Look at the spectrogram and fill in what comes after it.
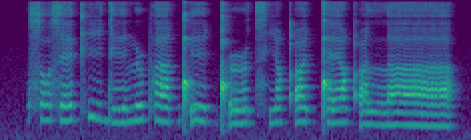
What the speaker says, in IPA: s ɔ s ɛ kʰ iː d ɪː n ə˞ pʰ aː ǃʼ ɪː ǃʼ ə˞ t͡sʰ i qʼ ɪː ǃ ɛː qʼ ɪ lː aː

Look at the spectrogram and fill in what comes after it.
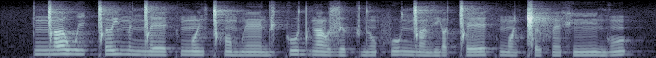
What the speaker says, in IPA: ŋ͡ǀ ɐ w i ǀ ɘ j n ɨ ŋ͡ǀ eː k ŋʷ ĩ ǀʰ õ b ẽː d i k u d ɡ ã ʊ̯ z ɨ k d ũ f u ŋ͡ǀ ɐ̃ z j ɐ ǀ eː k ŋʷ ã ǁ ɨ f ẽ x ĩː ɡ ũ

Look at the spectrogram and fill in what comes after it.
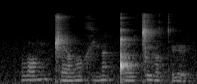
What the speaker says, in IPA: lˠ o m ʏ ǁ e lˠ õ x e̤ ɾ ɐ̃ ǃ o ǀ i ɭ ɒ tʼ ʏ

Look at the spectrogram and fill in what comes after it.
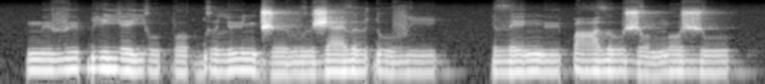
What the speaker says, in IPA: m y˨ v y˧ ɓ i˦ j e˧ j u˨ p o˨ ɡ͡b ɯ˦˨ l y˦ n d͡ʒ ø˨ v ɯ˨ ʒ æ˦ ð ɯ˧ ɗ u˧ v i˦ | ð e˨˦ ŋ y˨˦ ɓ ɑ˦ ð u˧ ʒ o˨ ŋ o˦ ʒ u˦

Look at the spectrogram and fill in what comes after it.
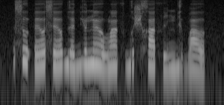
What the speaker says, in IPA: s ə˥˨ ʔ ɛ˨˦ ɐ̯ s ɛ˨˦ ɐ̯ ɡ ɛ˨˦ bʲ œ˥ n ɛ̃˥˨ ɐ̯ β ã˥˨ θ ɡ ə˥ ʃ x a˥ θ i˨˦ n ɡʲ ə˨˦ b a˥˨ ɐ̯

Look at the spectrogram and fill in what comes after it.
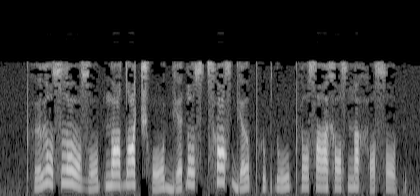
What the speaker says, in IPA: pʰ ʏ˩˧ l y˥˨ sˤ l oː˥˨ zˤ uː˩˧ p n o˦ dˤ o˦ t͡ʃʰ oː˩˧ bʲ ɛ˩˧ ɗ y˦ sˤ t͡sʰ ɯ˦ sˤ bʲ əː˩˧ pʰ ɯ˨˥ p ɗ uː˨˥ pʰ y˦ sˤ ɛː˦ x ʏː˦ sˤ n ə˥˨ h ʏ˩˧ sˤ y˧˩ p

